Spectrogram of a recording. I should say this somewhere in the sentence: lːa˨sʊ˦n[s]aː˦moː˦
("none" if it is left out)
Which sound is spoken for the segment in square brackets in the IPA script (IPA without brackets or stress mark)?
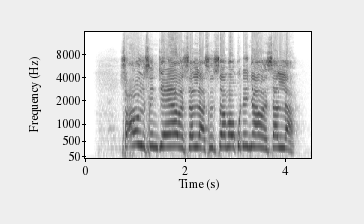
s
